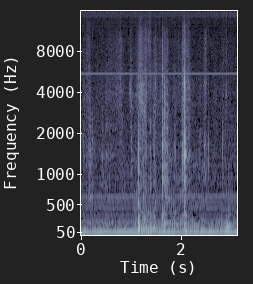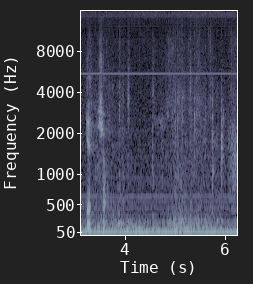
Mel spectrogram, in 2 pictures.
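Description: Paper rustles and taps near a microphone.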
